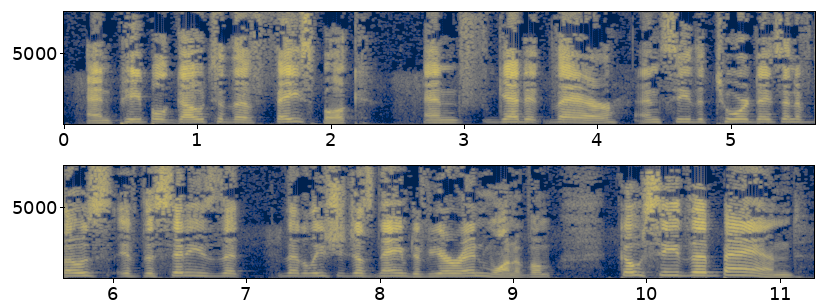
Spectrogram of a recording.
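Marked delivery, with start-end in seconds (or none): 5.4-11.1 earnest, pleading, begging tone. Urging listeners to see the band on tour: pleading tone. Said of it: "I'm saying it in such a pleading way".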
